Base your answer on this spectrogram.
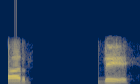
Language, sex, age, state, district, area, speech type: Bengali, male, 18-30, West Bengal, Bankura, urban, conversation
